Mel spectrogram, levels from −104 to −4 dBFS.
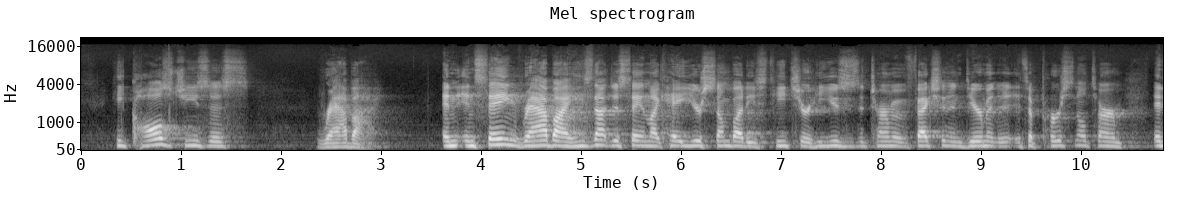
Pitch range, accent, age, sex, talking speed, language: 150-180 Hz, American, 40-59, male, 165 wpm, English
